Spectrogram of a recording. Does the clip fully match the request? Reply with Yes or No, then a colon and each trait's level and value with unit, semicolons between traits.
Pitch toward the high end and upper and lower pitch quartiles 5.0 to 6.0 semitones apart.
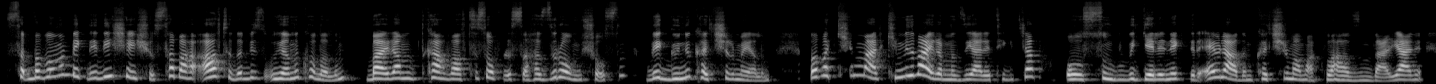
Yes: very high, 255 Hz; wide, 5.6 semitones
